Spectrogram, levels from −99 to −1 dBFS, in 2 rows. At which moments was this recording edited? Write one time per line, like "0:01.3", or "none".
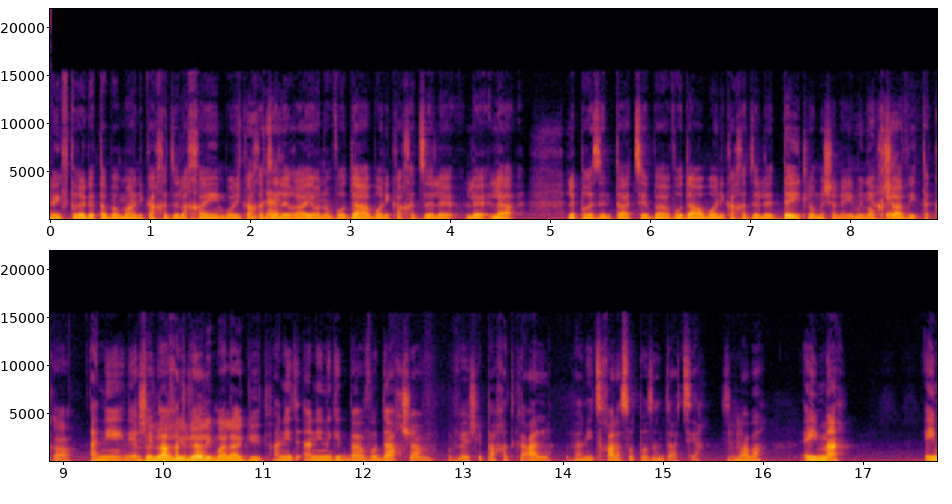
none

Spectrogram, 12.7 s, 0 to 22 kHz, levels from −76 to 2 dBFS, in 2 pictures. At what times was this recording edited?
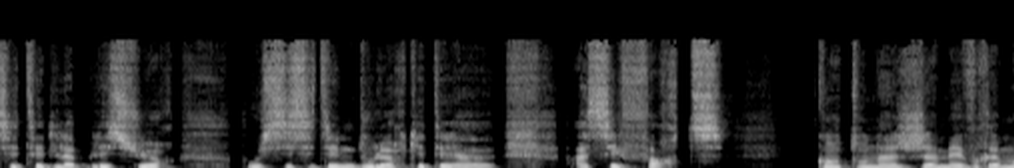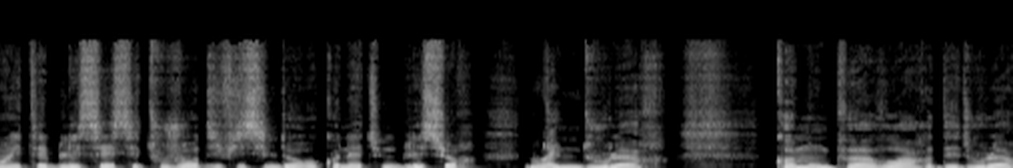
0:05.0
0:11.0

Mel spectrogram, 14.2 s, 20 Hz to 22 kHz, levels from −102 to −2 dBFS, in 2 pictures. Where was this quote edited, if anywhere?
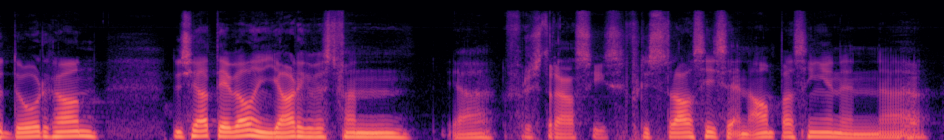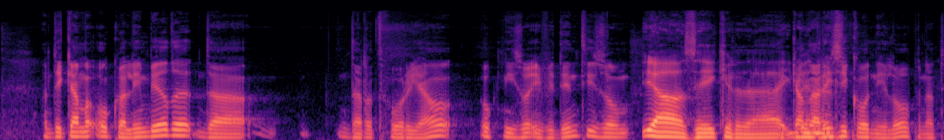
0:11.8

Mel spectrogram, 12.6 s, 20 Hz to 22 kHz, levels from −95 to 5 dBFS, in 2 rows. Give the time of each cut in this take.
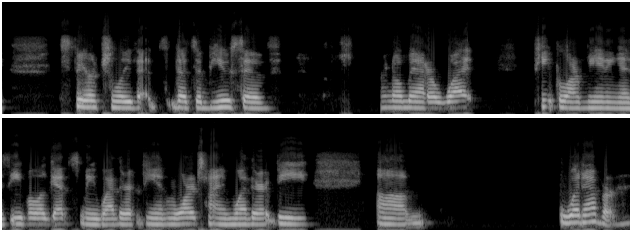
0:03.8

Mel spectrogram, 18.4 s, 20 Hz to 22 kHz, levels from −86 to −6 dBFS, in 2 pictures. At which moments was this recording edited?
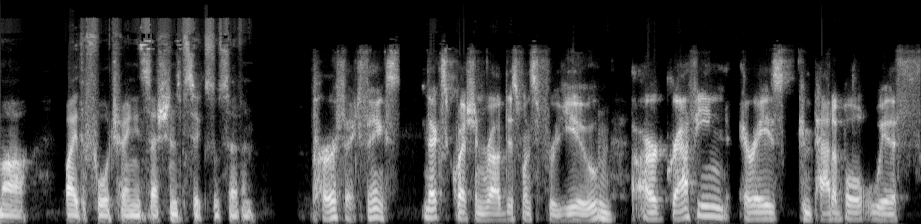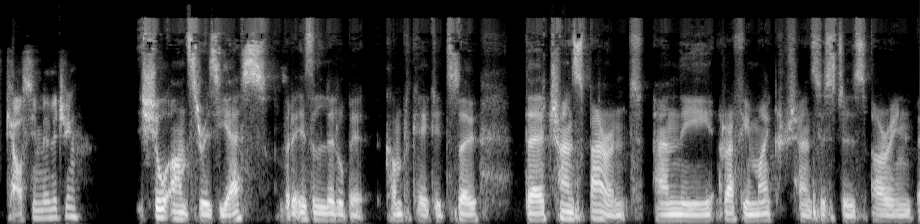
0:01.8

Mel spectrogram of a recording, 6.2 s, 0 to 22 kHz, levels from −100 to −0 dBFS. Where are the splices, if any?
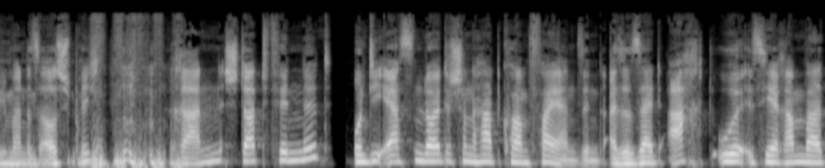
0:01.7

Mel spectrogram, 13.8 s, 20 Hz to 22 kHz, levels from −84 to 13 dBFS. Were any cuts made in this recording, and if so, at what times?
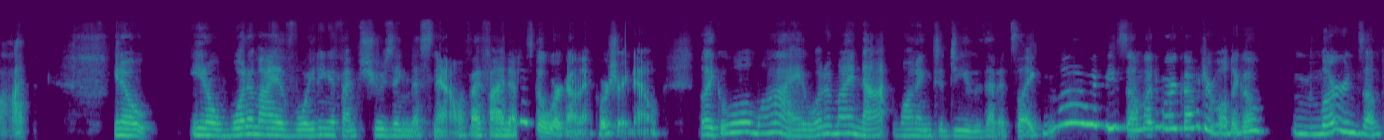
0:05.2

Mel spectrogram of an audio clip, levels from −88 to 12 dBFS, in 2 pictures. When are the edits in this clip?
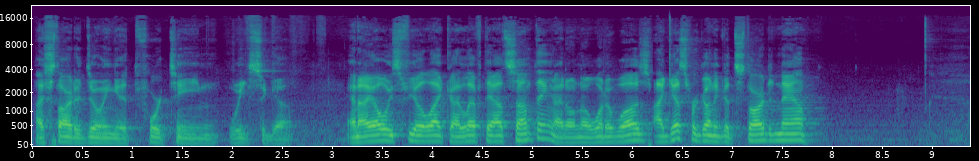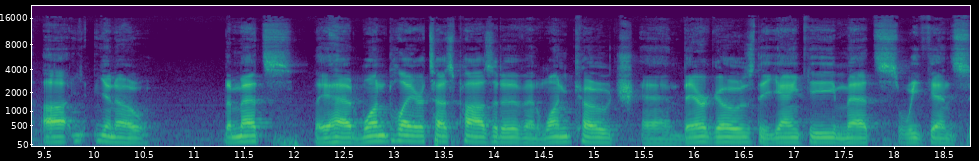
0:06.2
0:12.1

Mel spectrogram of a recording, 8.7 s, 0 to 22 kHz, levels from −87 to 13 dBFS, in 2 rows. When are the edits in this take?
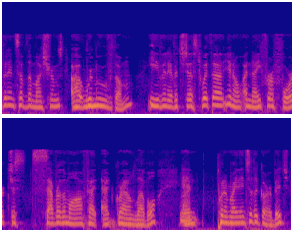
0:01.0

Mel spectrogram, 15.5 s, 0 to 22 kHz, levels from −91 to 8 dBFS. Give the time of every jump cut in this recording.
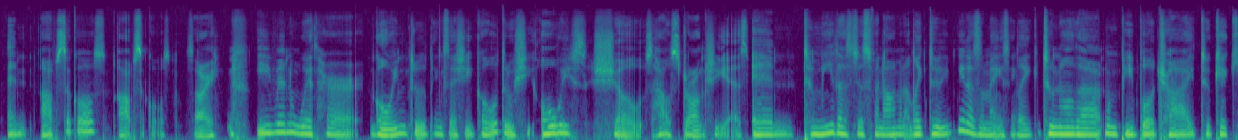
0:12.7
0:13.8

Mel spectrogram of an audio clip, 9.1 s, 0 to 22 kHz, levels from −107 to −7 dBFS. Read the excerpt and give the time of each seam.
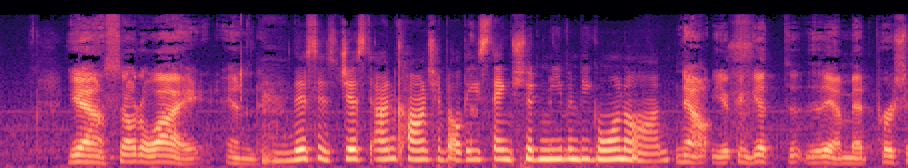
0:07.1

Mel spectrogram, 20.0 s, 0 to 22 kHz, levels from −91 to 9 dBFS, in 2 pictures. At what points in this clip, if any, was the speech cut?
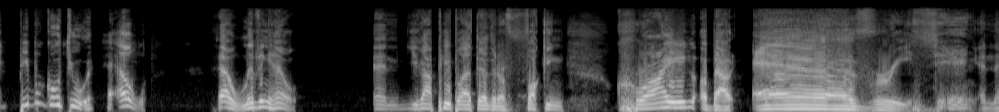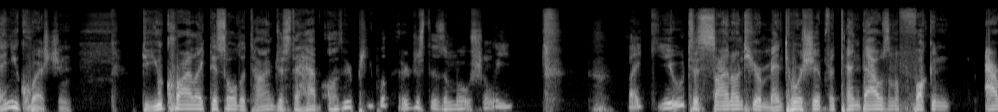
none

